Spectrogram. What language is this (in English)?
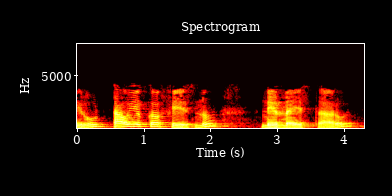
Telugu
